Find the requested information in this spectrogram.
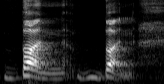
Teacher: So we say the N here. Bonne. The O is open.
